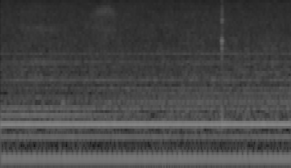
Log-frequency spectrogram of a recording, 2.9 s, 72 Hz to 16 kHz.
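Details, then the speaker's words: Steady low electrical buzz with no rotating rhythm or airflow from the cooling fan motor of an HP 8901B modulation analyzer, locked up, after power supply repair cured the display flickering; seized cooling fan motor buzzing. "well the flickering is gone away the buzzing's the fan cuz I got it locked up"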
